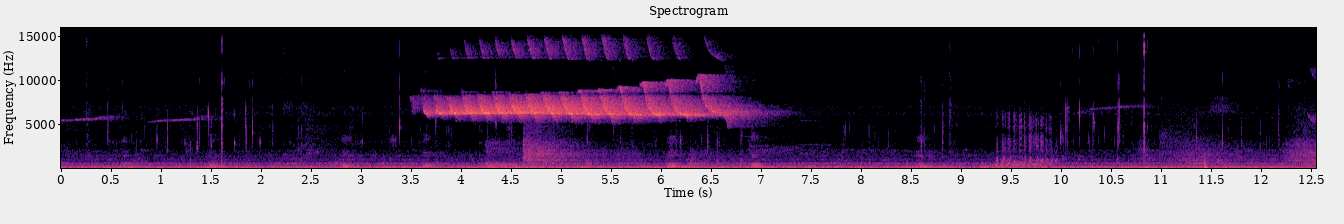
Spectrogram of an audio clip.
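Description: A bird gives a rapid, high-pitched trill a little over three seconds in; it lasts about three seconds and falls away at the end. Under it are faint scattered clicks of a night monkey chewing ripe melon.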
